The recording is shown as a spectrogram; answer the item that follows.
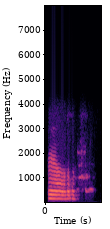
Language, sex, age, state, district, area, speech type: Odia, female, 60+, Odisha, Gajapati, rural, conversation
